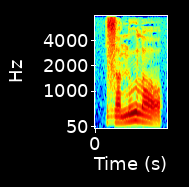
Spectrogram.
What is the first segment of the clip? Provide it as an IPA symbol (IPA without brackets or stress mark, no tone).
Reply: z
